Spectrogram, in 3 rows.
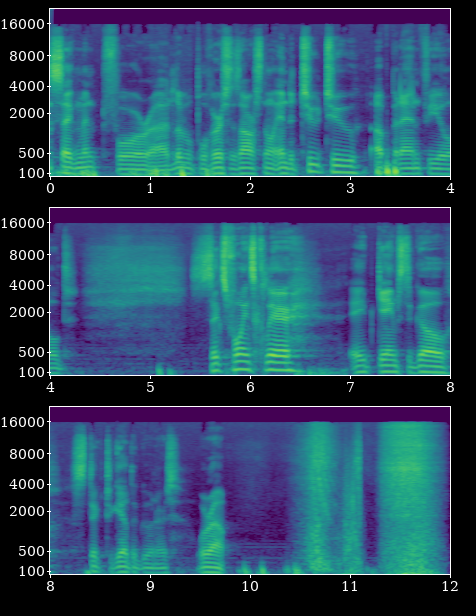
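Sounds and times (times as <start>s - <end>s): whoosh transition effects: 10.4s - 12.0s.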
